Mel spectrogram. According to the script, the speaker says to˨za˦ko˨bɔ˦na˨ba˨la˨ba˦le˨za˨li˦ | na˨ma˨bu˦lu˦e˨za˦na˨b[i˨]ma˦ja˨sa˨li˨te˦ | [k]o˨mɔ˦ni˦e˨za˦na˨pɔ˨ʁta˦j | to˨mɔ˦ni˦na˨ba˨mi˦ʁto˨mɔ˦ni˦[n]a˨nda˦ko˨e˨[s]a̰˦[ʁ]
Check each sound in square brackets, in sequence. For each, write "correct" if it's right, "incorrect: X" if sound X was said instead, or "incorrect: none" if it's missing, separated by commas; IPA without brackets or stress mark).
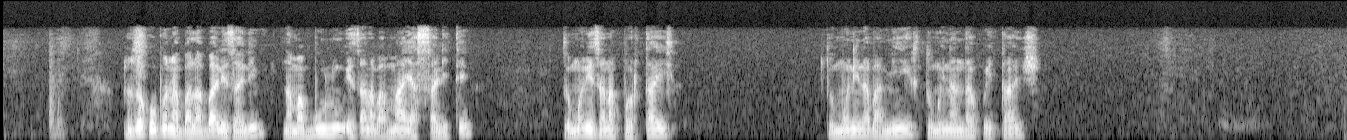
incorrect: a˨, incorrect: t, correct, incorrect: t, incorrect: ʒ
